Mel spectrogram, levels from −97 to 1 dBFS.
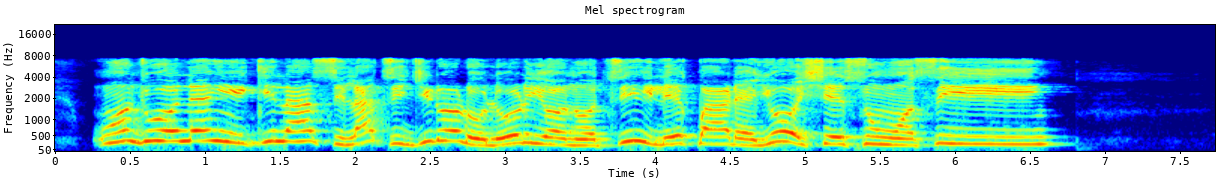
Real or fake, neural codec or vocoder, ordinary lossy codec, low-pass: real; none; none; 7.2 kHz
